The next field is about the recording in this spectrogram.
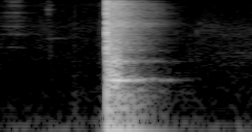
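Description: A single sharp cork pop as a second bottle of sparkling wine is opened, loud, with a brief hollow ring that fades within half a second; no one speaks.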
